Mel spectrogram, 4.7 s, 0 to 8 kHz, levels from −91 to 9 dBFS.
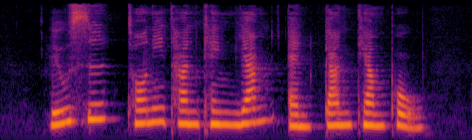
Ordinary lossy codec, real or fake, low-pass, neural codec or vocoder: AAC, 32 kbps; real; 7.2 kHz; none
